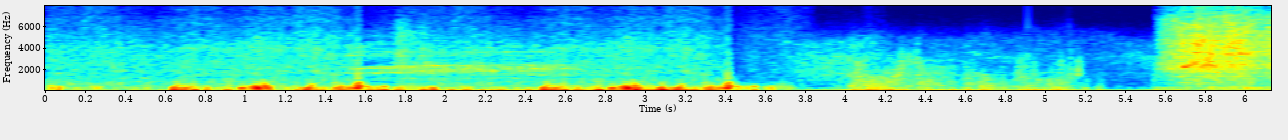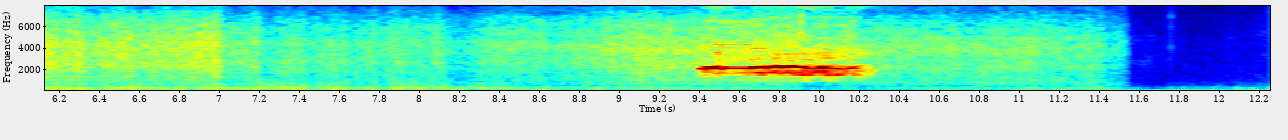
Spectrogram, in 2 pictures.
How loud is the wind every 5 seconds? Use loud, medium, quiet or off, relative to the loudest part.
loud, medium, quiet.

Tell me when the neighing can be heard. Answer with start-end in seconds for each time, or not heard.
1.4-3.4, 9.3-10.3.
